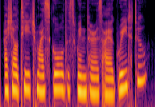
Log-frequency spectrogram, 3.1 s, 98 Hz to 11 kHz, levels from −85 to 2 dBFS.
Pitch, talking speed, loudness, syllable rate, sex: 215 Hz, 215 wpm, -16 LUFS, 4.7 syllables/s, female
